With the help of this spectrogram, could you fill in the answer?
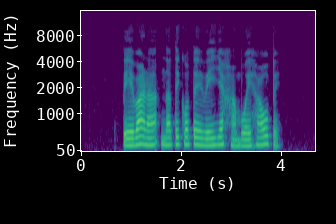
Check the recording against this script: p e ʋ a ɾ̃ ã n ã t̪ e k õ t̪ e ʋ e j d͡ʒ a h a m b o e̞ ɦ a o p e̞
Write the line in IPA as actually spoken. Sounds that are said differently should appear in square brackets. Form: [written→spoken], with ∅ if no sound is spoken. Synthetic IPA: p e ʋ a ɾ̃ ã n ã t̪ e k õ t̪ e ʋ e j d͡ʒ a h a m b o e̞ ɦ a o p e̞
